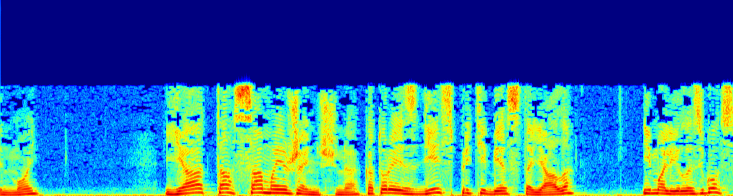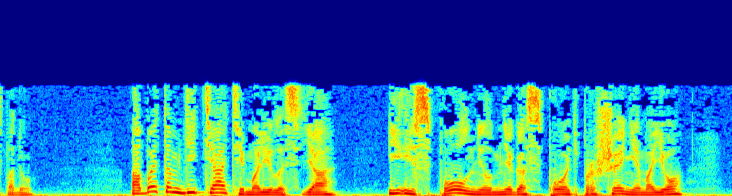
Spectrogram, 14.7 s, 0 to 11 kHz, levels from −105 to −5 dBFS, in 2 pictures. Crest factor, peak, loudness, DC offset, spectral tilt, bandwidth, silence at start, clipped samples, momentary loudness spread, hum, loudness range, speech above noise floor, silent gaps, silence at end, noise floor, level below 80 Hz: 14 dB; -4 dBFS; -17 LUFS; under 0.1%; -5.5 dB/octave; 6.6 kHz; 0 s; under 0.1%; 7 LU; none; 3 LU; 23 dB; none; 0.05 s; -39 dBFS; -34 dBFS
